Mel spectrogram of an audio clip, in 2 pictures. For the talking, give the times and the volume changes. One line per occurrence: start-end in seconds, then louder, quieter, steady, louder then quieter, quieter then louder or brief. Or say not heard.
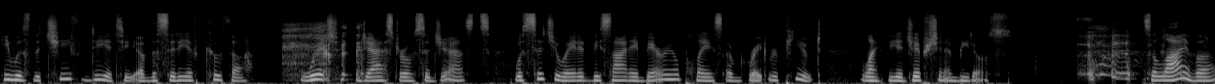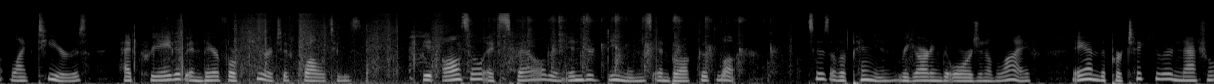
0.0-10.1 steady
11.4-24.2 steady.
